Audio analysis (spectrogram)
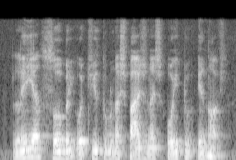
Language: Portuguese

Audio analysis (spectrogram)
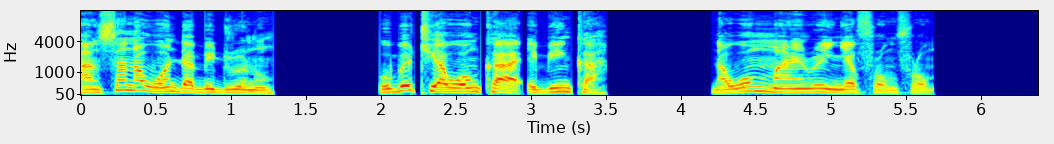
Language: Akan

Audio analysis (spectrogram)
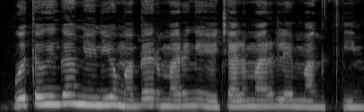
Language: Luo (Kenya and Tanzania)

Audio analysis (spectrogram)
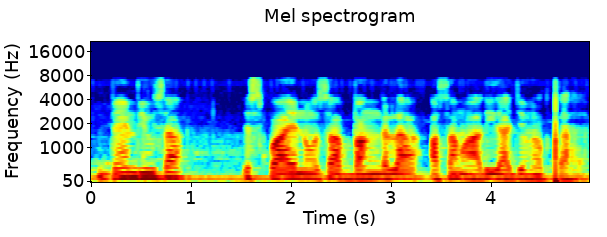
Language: Hindi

